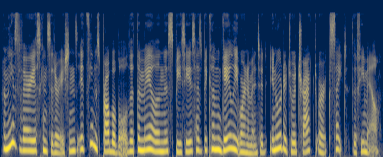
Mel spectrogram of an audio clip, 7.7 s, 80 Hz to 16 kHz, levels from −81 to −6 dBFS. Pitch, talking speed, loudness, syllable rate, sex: 235 Hz, 195 wpm, -15 LUFS, 6.2 syllables/s, female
